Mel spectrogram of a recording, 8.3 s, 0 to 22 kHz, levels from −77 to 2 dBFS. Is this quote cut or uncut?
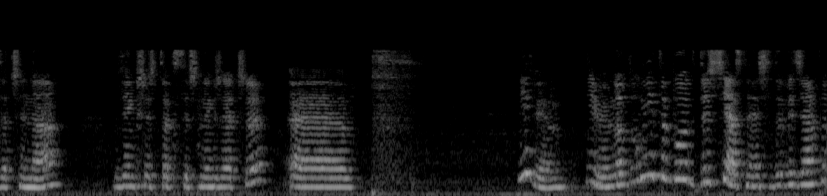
cut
